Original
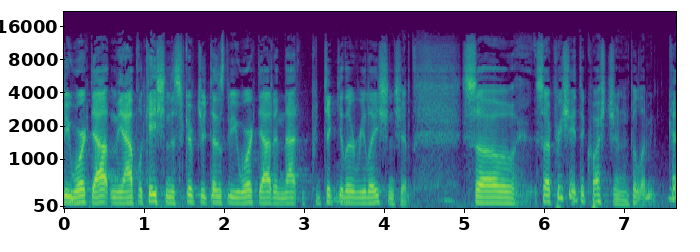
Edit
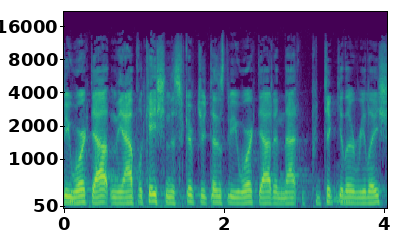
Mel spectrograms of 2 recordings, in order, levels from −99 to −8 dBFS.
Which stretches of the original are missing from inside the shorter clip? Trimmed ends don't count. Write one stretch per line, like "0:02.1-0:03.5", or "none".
none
